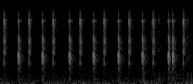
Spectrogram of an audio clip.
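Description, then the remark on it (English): A chat app's typing indicator sound, signalling that the other person is typing a reply: a rapid, evenly paced run of crisp keyboard-like clicks, about fifteen taps in two seconds, fairly quiet with no voices. “So did you hear it said the word Louise, which indicates that she's typing, and then you heard the typing indicator sound.”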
